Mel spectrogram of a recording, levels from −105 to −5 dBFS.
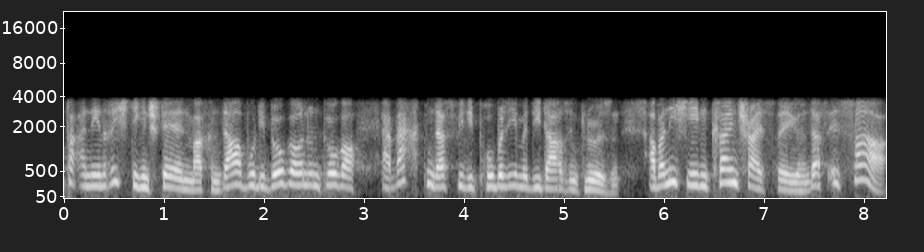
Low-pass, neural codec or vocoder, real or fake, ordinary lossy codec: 3.6 kHz; codec, 16 kHz, about 1 kbps, DyCAST, with the encoder's durations; fake; Opus, 16 kbps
